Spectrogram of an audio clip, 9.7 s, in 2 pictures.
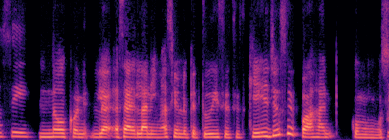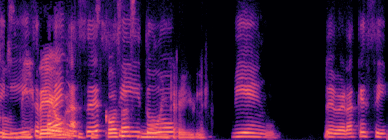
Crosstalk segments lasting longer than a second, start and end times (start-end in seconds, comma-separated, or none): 4.8-7.2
